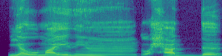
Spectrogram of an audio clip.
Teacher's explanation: پیش تو، حا دال زبر حد، تو حد، یومئذ تو حد، یہاں تنوین کے بعد حروف اخفا میں سے تا آ رہا ہے، اس لیے یہاں پر اخفا بھی ہوگا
